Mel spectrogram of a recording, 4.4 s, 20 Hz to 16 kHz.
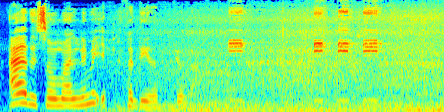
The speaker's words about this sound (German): Mogadischu ist eine Stadt der krassen Gegensätze. Hier am K4, dem wichtigsten Verkehrsknotenpunkt, schieben sich motorisierte Dreiräder, LKWs und Autos Tag und Nacht durch den Verkehr.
